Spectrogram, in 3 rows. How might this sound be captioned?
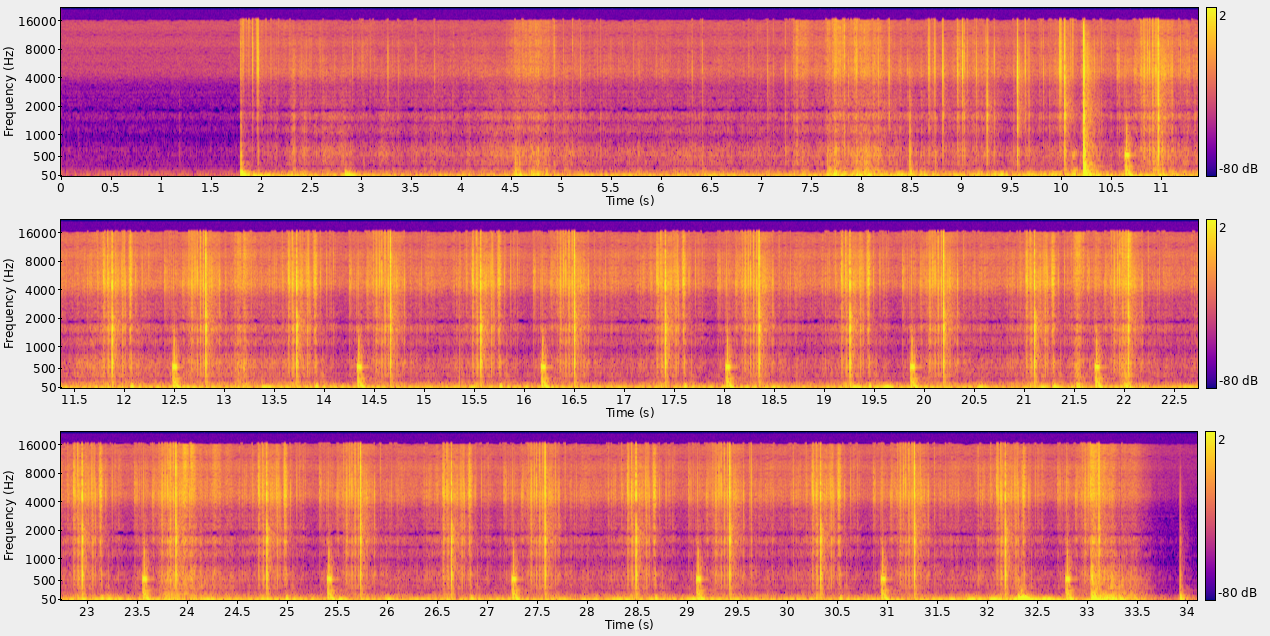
RECORD END LOOP
A stereo recording of the end of a record looping with the needle down. Recorded through a floor speaker using
Stereo matched Oktava MC-012 cardioid capsules in an XY Array.
field-recording, sound-effect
